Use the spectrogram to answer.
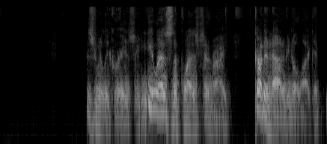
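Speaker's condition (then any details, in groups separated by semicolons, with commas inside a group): Laryngectomy; laryngectomy after throat cancer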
